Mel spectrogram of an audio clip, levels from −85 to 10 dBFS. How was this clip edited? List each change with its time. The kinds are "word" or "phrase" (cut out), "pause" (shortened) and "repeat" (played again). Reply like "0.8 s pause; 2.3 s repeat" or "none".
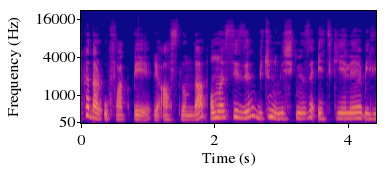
1.1 s word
